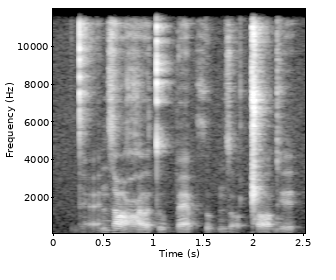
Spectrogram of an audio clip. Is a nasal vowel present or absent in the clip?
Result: absent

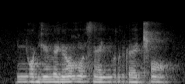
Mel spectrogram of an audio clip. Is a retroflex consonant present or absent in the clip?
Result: present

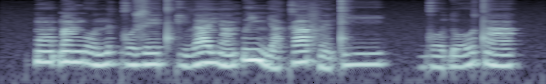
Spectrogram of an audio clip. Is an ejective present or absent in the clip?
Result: absent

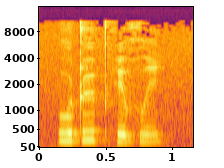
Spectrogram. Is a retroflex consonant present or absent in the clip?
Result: present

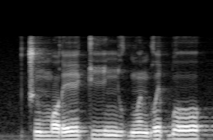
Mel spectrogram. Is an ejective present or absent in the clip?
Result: absent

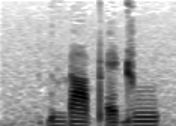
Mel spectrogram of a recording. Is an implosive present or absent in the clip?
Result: present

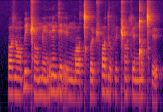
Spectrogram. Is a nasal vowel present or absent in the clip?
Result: present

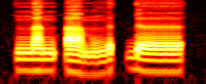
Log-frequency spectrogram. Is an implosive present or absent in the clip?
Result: present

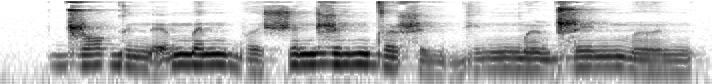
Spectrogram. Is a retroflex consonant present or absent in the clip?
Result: present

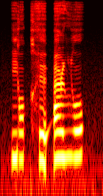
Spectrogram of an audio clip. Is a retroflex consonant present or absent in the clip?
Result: present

